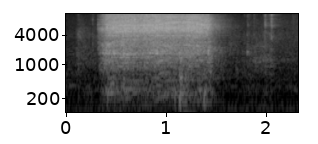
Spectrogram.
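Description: Cordless drill driver run for about a second, backing out a screw from the cooktop's heating-element mount.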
